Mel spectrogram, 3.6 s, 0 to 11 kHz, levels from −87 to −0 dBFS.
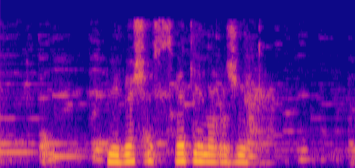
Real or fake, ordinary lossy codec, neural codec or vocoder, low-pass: fake; MP3, 64 kbps; codec, 16 kHz, 8 kbps, FunCodec, trained on Chinese and English, 25 frames a second; 7.2 kHz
